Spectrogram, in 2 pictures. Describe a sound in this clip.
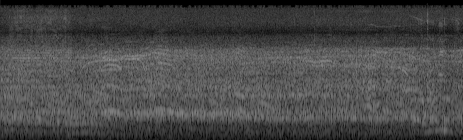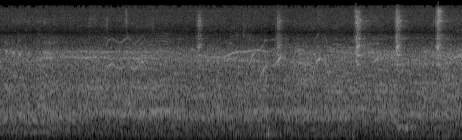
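A huge crowd cheers and screams steadily in a large echoing arena.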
